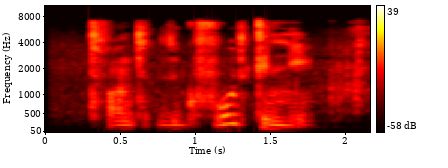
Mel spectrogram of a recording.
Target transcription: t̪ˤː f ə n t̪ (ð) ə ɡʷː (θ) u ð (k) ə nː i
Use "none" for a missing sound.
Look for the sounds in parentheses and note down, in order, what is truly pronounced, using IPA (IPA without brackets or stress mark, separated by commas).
ð, f, k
